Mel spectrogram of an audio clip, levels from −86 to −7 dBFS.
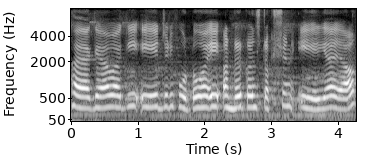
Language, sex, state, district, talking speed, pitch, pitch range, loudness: Punjabi, female, Punjab, Kapurthala, 170 wpm, 280 Hz, 270-290 Hz, -15 LUFS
